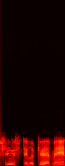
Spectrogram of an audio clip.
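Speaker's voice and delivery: impressed. Retold or imitated. Retold reaction watching promo video.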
